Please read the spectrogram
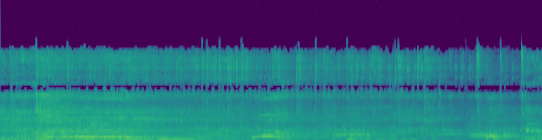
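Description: Live worship band (drums, electric guitars, keyboard and singers) playing, with voices calling out in rising-and-falling swoops over a steady bass note. About four seconds in the playing drops back to quieter held chords, as at the close of a song.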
